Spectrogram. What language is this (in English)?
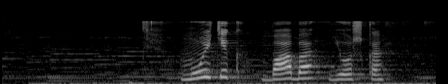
Russian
